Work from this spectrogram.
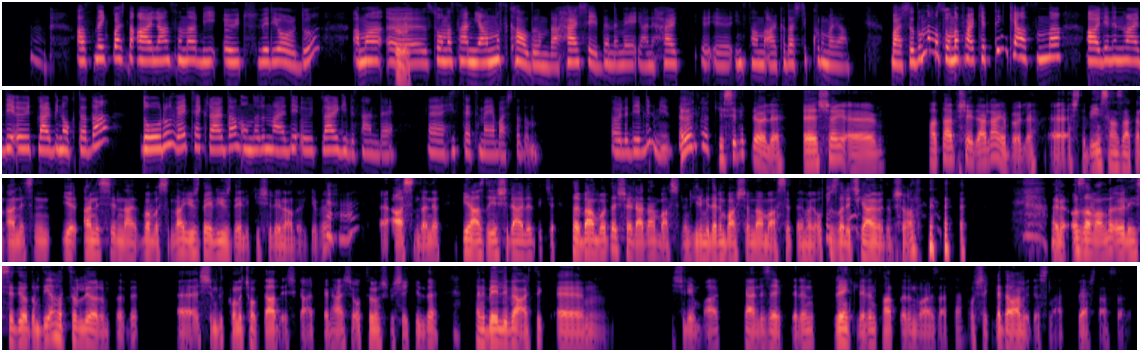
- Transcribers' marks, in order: other background noise; chuckle
- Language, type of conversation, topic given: Turkish, podcast, Kendini tanımaya nereden başladın?
- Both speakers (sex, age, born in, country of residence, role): female, 30-34, Turkey, Estonia, host; male, 30-34, Turkey, France, guest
